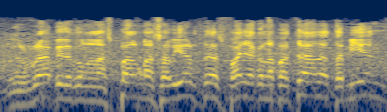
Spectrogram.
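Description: A man calling wrestling play-by-play as a commentator, excitable and dramatic, in short bursts. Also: sits high, fast, background noise. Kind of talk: play-by-play wrestling commentary in Spanish-language broadcast. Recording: loud arena crowd and ringside thuds. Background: roaring wrestling crowd.

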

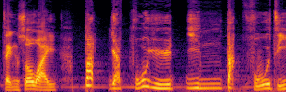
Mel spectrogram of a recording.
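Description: A man with a Hong Kong Cantonese accent narrates a suspense fantasy novel as an audiobook, telling the scripted story in a dramatic style. His fairly high, fairly bright voice is animated and moves at a moderate pace over soft background music.

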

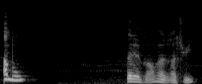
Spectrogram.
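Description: A man's voice: mid-range voice, big pitch swings, moderate pace, a little mellow, faint music behind. A man giving frustrated gameplay commentary, groaning and swearing as he complains. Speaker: let's play gamer.

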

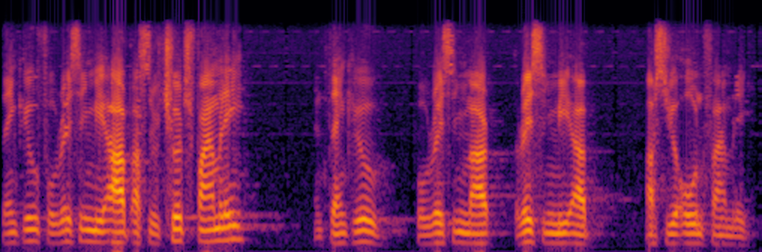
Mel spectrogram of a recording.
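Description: A young man from Cambodia, speaking English with a Cambodian accent, gives an earnest church sermon and prayer, with halting phrasing and frequent restarts. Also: mid-range voice, level tone, fairly bright tone. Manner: earnest, halting non-native English with restarts and emphatic rises. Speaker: missionary speaker. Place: large church sanctuary stage. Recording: long church reverb, dull sound.

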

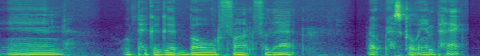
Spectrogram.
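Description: A middle-aged man explaining a software tutorial step by step from a home office, often checking in with "right?". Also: fairly low pitch, slow pace, husky. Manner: relaxed step-by-step explaining, tags lines with "right?". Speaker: tutorial host. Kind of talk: screen-share software tutorial.

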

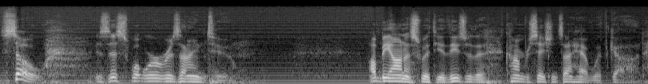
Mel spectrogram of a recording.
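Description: A middle-aged male pastor preaching a Pentecostal sermon into a handheld mic, swinging from low, measured talk to high, fervent appeals and calling on the congregation to respond. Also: fairly bright tone, slight background noise. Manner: asks the crowd for response. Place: large church sanctuary with a congregation. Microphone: handheld microphone.

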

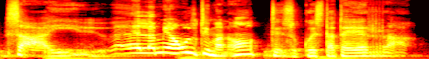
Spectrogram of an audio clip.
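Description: Woman doing a sly trickster man, wheedling, coaxing, lively pitch. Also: slow, faint music behind. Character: sly, hard-drinking Irish trickster man.

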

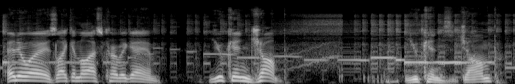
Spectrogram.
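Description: Young male let's play host, rambling, animated pitch swings, faint music behind. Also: a little slow. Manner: rambling, many fillers and restarts. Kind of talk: casual gameplay commentary. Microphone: phone recording.

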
